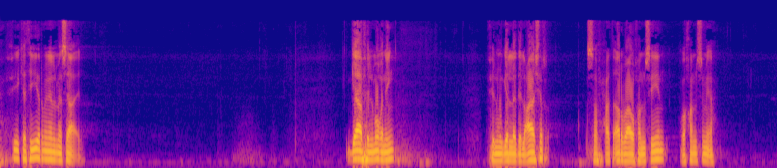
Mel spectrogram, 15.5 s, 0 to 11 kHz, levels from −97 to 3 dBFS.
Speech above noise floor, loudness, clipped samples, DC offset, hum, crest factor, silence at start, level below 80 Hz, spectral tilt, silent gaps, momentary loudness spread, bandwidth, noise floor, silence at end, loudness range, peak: 50 dB; -18 LUFS; under 0.1%; under 0.1%; none; 16 dB; 0 s; -46 dBFS; -7.5 dB/octave; none; 13 LU; 7.8 kHz; -66 dBFS; 1.25 s; 4 LU; -4 dBFS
